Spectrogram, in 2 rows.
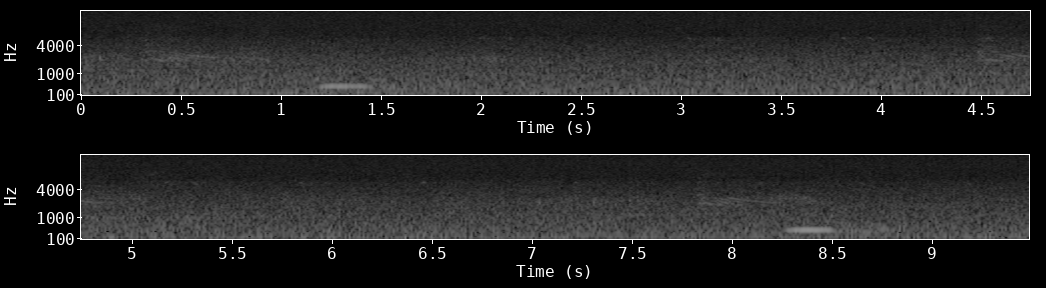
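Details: Two deep, even hoots from a Eurasian eagle-owl, about seven seconds apart, over a calm hissing background; recorded 16 February 2023.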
